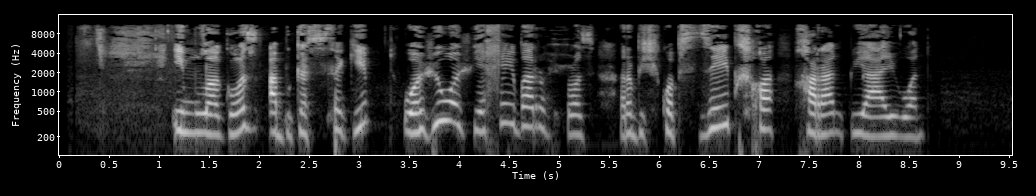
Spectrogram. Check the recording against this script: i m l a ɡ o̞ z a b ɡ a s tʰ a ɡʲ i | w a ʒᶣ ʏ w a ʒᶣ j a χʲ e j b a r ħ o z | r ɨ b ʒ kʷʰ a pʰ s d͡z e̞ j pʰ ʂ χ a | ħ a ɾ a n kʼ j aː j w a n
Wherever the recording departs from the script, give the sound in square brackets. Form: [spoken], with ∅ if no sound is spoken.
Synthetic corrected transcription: i m l a ɡ o̞ z a b ɡ a s tʰ a ɡʲ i | w a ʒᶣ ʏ w a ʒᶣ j a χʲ e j b a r ħ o z | r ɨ b ʒ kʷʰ a pʰ s d͡z e̞ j pʰ ʂ χ a | [χ] a ɾ a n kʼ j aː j w a n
